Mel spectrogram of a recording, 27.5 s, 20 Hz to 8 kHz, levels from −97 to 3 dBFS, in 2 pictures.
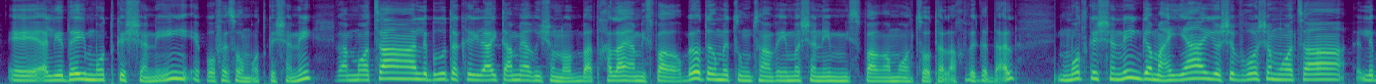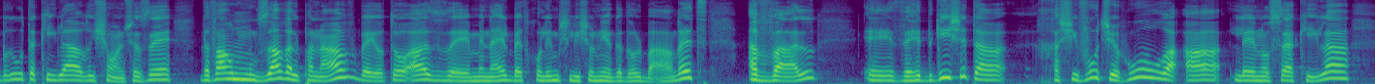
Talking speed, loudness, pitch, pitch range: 115 wpm, -23 LUFS, 170 Hz, 155-200 Hz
